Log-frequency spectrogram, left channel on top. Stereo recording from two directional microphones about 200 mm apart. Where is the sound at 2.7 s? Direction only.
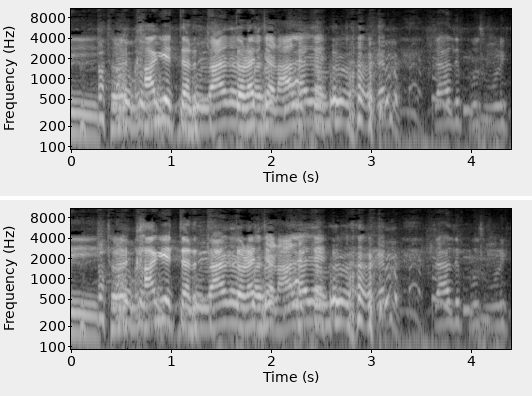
45° right (ahead or behind).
